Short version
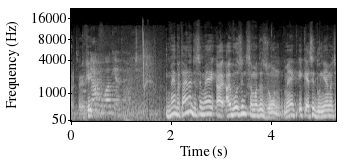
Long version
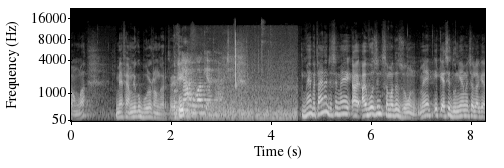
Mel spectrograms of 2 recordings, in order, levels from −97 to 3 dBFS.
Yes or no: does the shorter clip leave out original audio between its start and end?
yes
